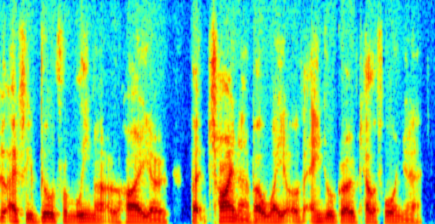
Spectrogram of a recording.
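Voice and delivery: ordinary talk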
